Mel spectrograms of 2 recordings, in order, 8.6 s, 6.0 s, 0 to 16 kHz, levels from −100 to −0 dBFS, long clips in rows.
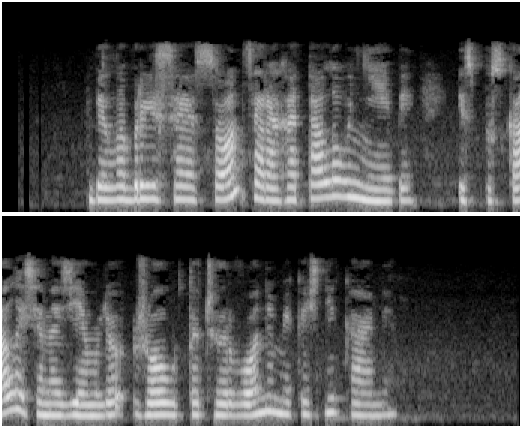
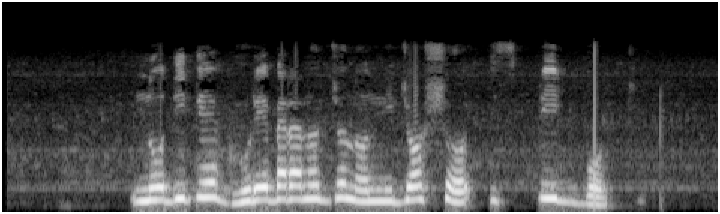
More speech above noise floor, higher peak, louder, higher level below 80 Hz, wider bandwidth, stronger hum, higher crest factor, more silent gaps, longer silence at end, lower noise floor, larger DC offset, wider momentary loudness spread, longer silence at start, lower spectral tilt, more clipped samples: about the same, 43 dB vs 43 dB; about the same, -2 dBFS vs -2 dBFS; second, -19 LUFS vs -14 LUFS; about the same, -60 dBFS vs -56 dBFS; about the same, 7.8 kHz vs 7.4 kHz; neither; about the same, 18 dB vs 14 dB; neither; about the same, 1.05 s vs 0.95 s; first, -62 dBFS vs -56 dBFS; neither; about the same, 10 LU vs 9 LU; second, 0.75 s vs 1.1 s; second, -5.5 dB/octave vs -9 dB/octave; neither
